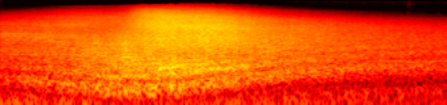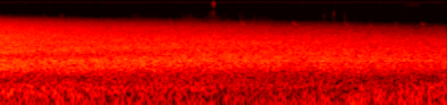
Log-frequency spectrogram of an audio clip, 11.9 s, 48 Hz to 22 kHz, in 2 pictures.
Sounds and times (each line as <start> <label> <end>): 0.0 Plane landing 11.8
